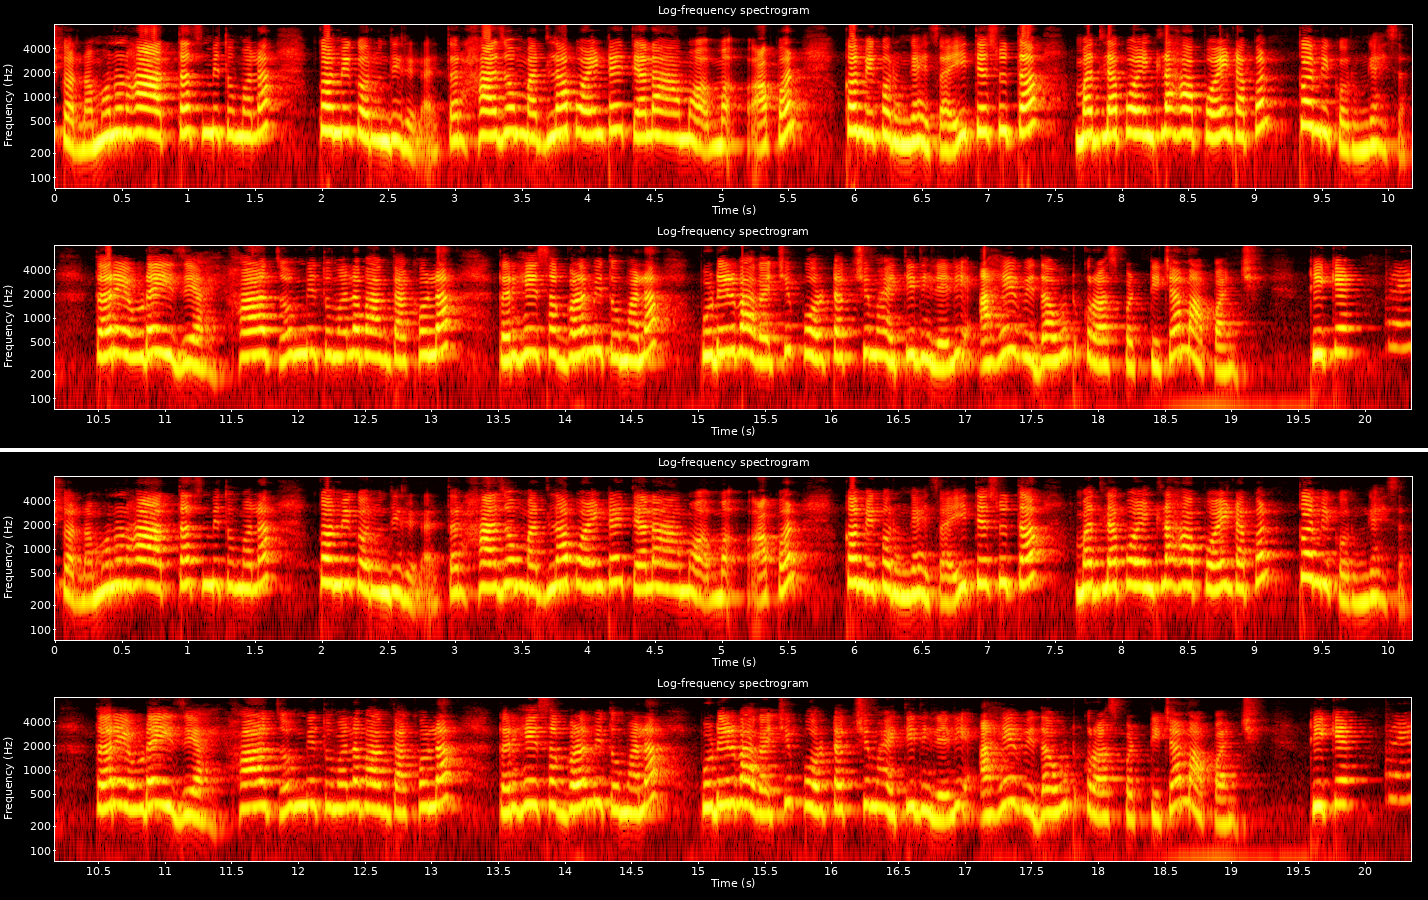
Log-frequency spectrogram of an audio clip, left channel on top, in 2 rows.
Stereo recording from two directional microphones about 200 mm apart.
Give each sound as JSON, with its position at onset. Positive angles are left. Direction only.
{"t": 0.0, "sound": "a woman's voice", "side_deg": 30}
